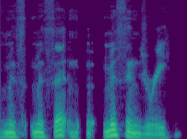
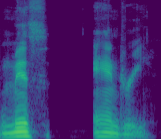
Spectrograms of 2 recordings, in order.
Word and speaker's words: misandry: a good amount of misinjury. I always say it like misandry. Misinjury is how it's supposed to be said. Like I'm saying Miss Ann.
